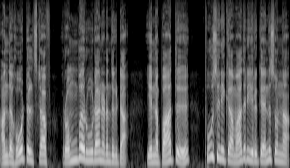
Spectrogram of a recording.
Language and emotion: Tamil, sad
